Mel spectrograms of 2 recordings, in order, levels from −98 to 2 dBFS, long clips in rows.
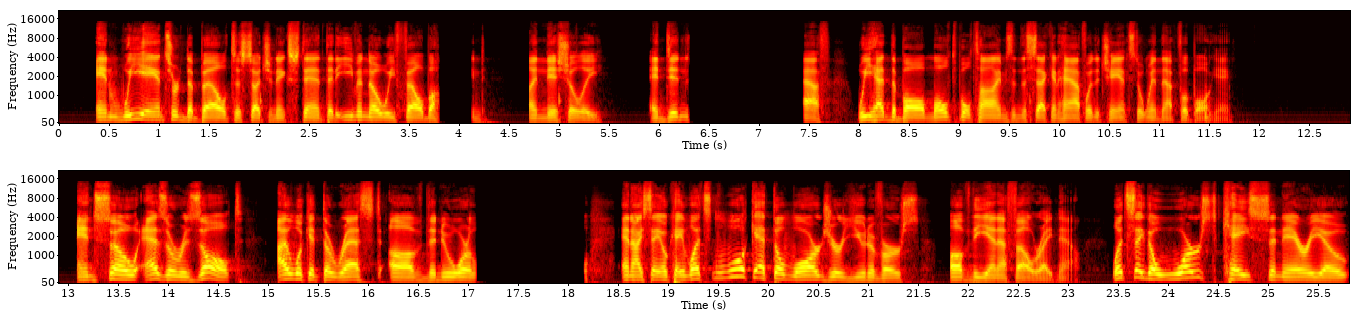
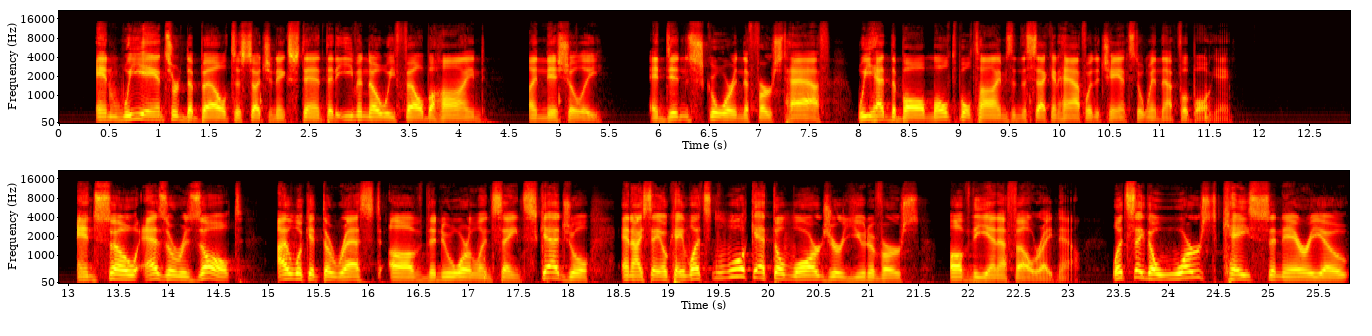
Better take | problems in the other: second | audio cutting out; at 4 s, at 6.5 s for 1 s and at 17 s for 1 s

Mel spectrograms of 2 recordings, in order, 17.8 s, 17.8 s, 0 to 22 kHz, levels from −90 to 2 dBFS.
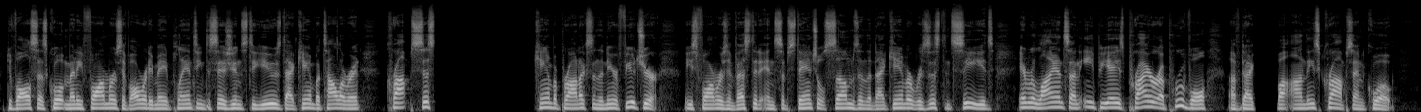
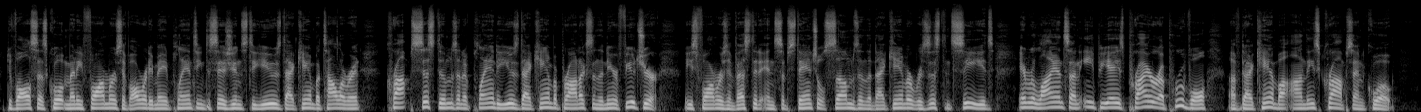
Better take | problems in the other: second | audio cutting out; at 5.5 s for 1 s and at 16 s

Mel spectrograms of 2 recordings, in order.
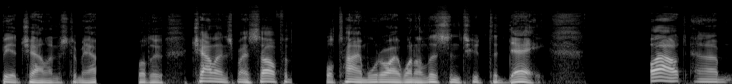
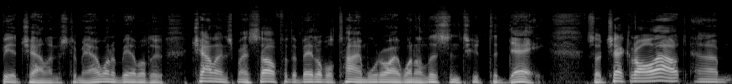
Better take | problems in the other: second | audio cutting out; at 1 s, at 3 s and at 6 s for 0.5 s

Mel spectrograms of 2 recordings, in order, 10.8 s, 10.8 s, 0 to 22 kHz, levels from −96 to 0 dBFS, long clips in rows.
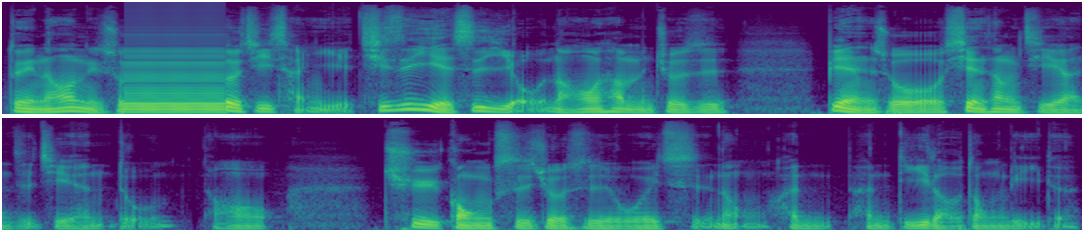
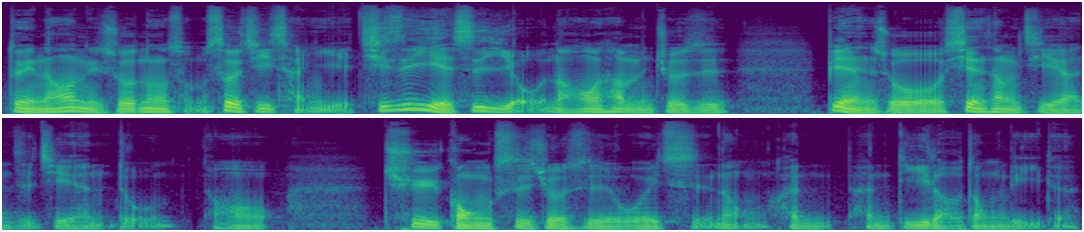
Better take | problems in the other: second | audio freezing; at 0.5 s for 0.5 s

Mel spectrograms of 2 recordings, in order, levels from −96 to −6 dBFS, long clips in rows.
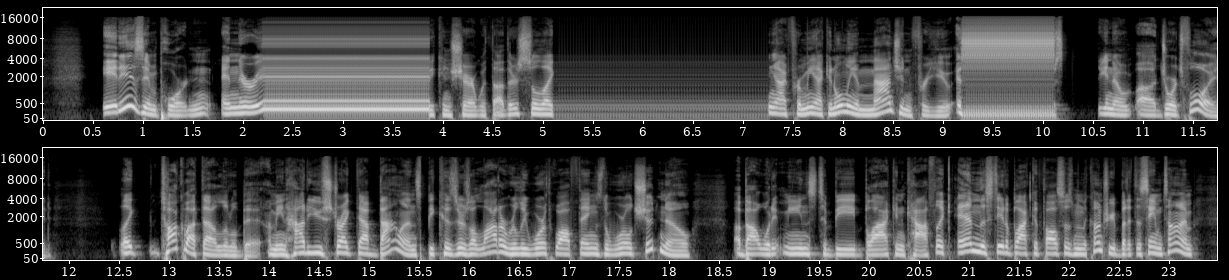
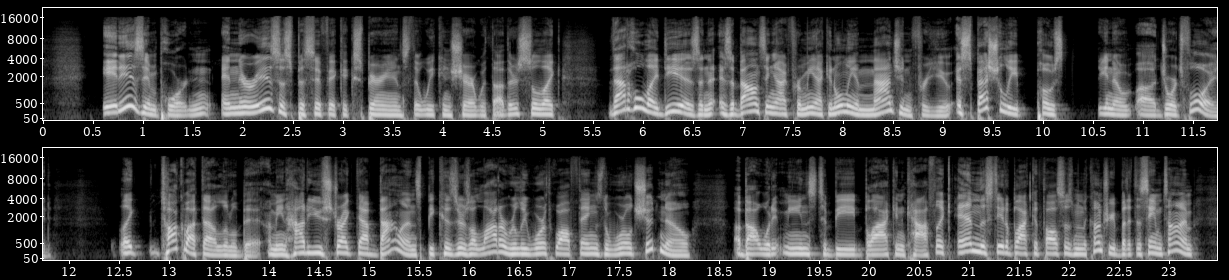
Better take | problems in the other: second | audio freezing; at 2 s for 1.5 s, at 5 s for 2 s and at 9 s for 1 s

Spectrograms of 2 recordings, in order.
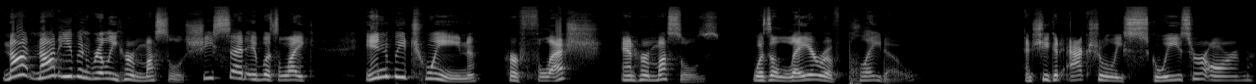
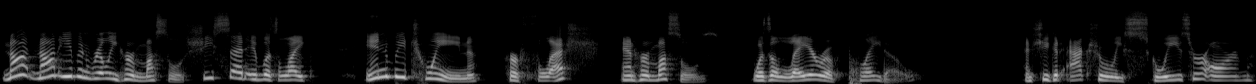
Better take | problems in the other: first | muffled; very; fading above 1.5 kHz

